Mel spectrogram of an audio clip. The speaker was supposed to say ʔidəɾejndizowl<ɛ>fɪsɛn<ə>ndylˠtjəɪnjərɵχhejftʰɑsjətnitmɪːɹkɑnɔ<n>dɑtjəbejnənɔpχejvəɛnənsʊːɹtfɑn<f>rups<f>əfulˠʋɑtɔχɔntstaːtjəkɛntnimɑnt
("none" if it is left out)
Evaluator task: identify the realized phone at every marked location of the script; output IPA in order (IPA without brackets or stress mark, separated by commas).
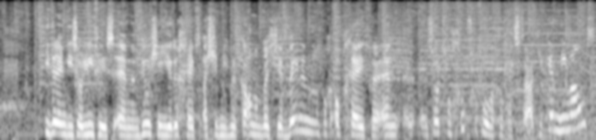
i, ə, m, χ, χ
